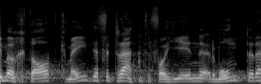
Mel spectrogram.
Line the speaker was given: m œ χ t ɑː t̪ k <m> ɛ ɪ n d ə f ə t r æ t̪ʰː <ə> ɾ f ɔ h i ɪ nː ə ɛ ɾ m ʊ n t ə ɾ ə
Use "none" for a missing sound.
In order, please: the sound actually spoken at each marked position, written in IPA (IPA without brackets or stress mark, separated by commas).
m, ə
